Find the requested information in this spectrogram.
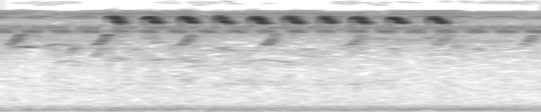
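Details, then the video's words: Blue-crowned hanging parrot during a trapping lure session, giving around ten piercing, very high-pitched chips in a fast even series, each note short and bright, over a constant insect drone and low background hum. "Memikat Serindit"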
